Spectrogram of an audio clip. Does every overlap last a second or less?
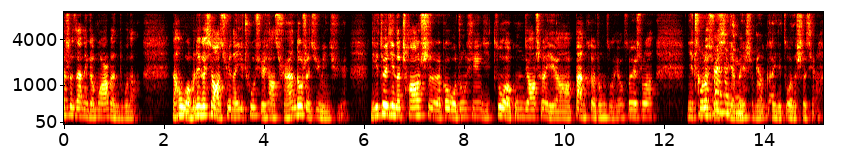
No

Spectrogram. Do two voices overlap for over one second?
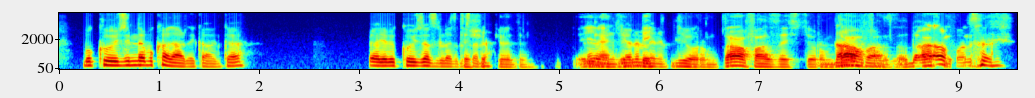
Yes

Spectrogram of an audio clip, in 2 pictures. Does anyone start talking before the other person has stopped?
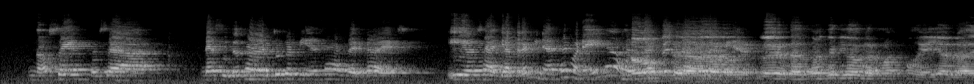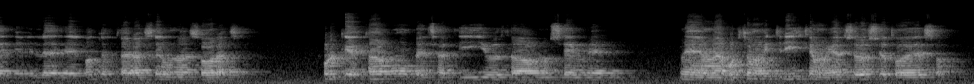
Yes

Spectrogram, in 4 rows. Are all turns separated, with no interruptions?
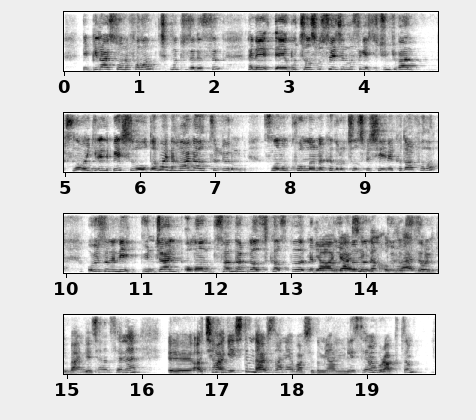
No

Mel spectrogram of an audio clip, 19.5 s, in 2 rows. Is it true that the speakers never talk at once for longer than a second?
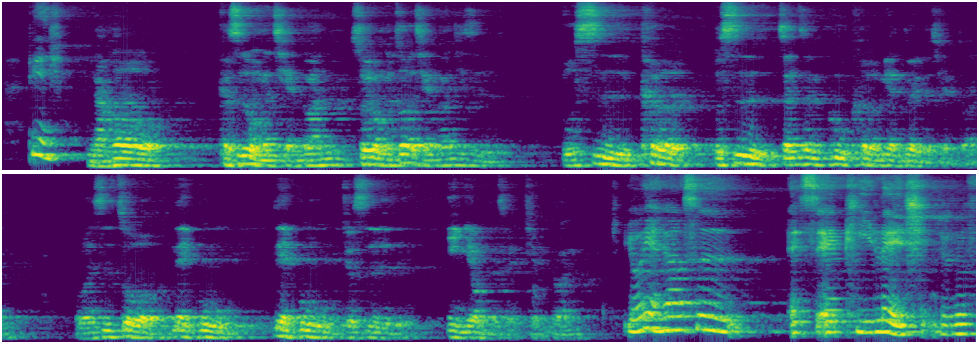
Yes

